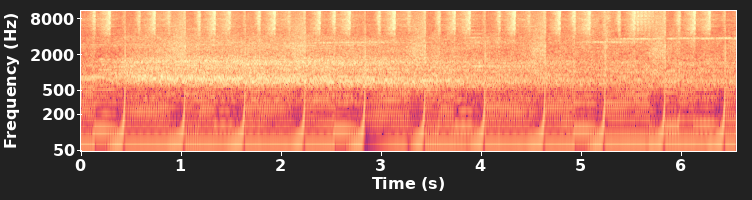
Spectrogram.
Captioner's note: crowd roars; upbeat music continues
